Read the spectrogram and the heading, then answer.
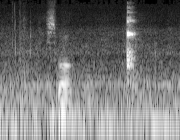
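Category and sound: household object, beer glasses clinking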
